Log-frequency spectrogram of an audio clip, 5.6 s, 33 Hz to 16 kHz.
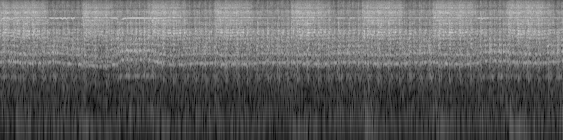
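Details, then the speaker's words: Hand lapping a valve on 062 Vortec small-block Chevy heads: gritty, high-pitched scraping rising and falling with each back-and-forth stroke, about 42 a minute, as fresh compound cuts, growing finer as it works. "when I first started with fresh compound you could hear the grit working you could hear the audible sound of it working really well and as you go it works finer and finer and finer"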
